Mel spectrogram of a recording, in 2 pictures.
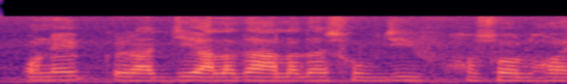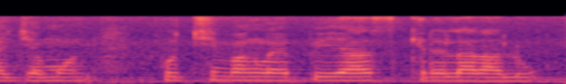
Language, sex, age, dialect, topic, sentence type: Bengali, male, 18-24, Northern/Varendri, agriculture, statement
